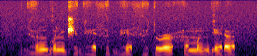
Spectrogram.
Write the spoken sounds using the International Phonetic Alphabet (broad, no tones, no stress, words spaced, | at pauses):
dʱəŋɡu nd͡ʒə̤dʱe θə̤bʱeθə̤tɹə˞ həmə ŋɡeɾə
